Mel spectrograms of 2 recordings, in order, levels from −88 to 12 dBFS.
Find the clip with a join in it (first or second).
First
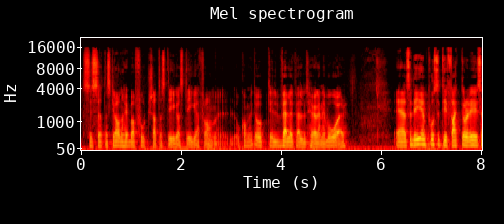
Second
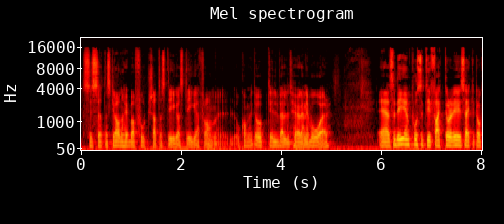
second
